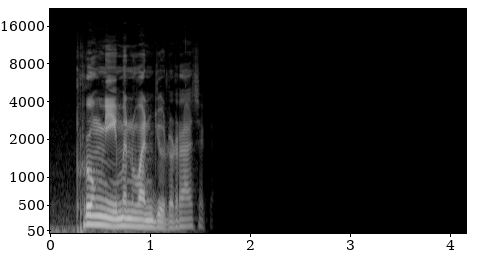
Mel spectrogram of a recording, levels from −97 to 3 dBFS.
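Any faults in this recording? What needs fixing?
Nothing here needs fixing; the speech eases out in a smooth fade that starts around half a second in and is gone by 1.65 s, the kind of tidy edit you'd expect, with no click or hard edge at the end of it.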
